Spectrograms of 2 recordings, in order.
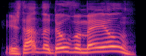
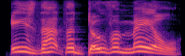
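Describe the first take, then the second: First: Loud, high called question; calling from afar. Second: Slow, high called question; insistent repeated call. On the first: Rider to the coach through mist, loud call. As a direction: call it out across a distance. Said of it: "a man's voice called from the mist". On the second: Rider pressing the guard for an answer, slow insistent call. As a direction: spell it out slowly, calling high. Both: A narrator's reading.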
